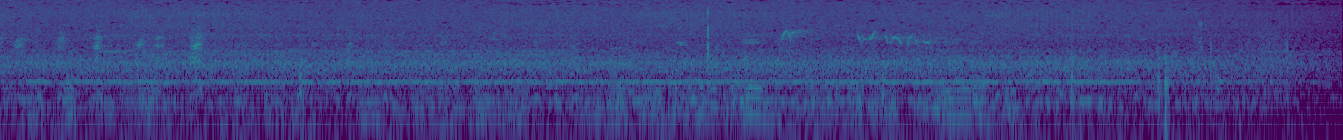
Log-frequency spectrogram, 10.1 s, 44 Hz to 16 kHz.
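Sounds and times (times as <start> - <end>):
faint insect buzzing: 0.0 - 10.0.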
